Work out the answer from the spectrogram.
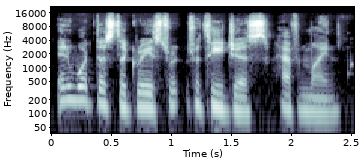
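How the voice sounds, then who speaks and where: A man's voice: mid-range voice, animated, a little fast, pushed and bright, no echo. Chatty man livestreaming a video game. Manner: rambling, chatty, thinks aloud. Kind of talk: casual live game commentary. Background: game music.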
